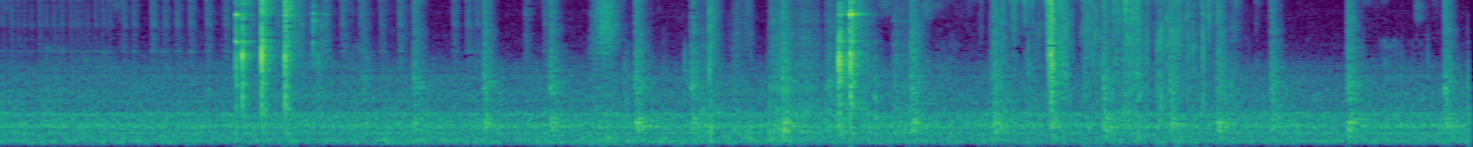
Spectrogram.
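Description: Steel spoon scraping and tapping while garlic-butter paste is spread on a slice of bread on a plastic cutting board: a run of light clicks and scrapes, with three quick sharper clicks near the start and the loudest click a little past halfway.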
